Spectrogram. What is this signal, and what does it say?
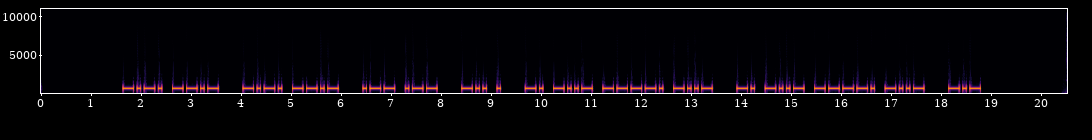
Morse code, heard as a keyed tone, about 17 wpm, 700 Hz. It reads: CQ CQ WW DE NX9X NX9X K
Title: Speed-Racing Common QSO Phrases - 17wpm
